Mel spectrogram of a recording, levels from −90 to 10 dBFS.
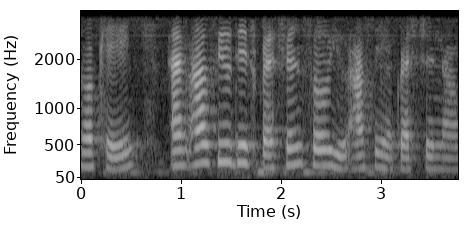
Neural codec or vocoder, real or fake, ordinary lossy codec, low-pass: codec, 16 kHz, 6 kbps, DAC; fake; none; 3.6 kHz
